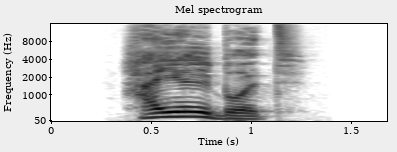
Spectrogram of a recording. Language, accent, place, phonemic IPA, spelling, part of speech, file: German, Germany, Berlin, /ˈhaɪ̯lbʊt/, Heilbutt, noun, De-Heilbutt.ogg
- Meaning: halibut (fish of genus Hippoglossus)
